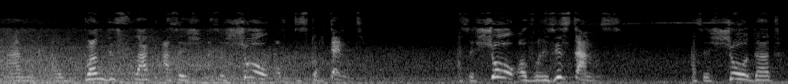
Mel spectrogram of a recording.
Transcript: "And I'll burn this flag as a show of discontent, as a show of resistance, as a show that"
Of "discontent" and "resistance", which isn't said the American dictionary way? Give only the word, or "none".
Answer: none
